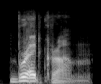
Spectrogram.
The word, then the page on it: breadcrumb: British English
